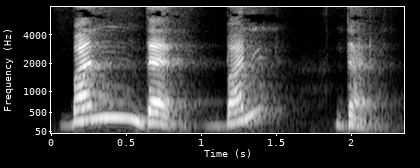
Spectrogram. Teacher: ब के बाद आपको न की ध्वनि आ रही है तो अनुस्वार आपका ब के ऊपर लगेगा जयंती जयंती तो य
